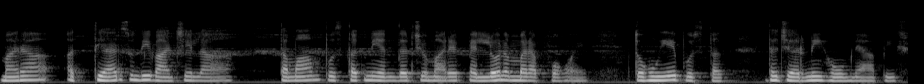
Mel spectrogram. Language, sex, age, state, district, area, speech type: Gujarati, female, 30-45, Gujarat, Anand, urban, spontaneous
